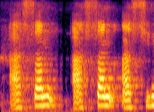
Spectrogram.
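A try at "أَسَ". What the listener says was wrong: Asan. Jangan ason. Asan. Bunyi A. Ujung lidah. Cadal. Asan, asin, asun.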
